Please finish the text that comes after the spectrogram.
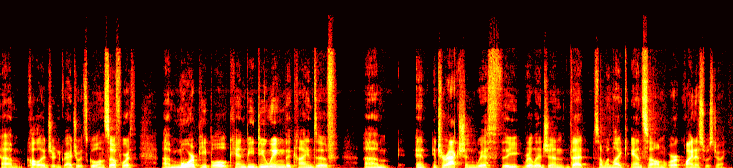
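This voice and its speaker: A man with a low voice talks through his reflections as a lecturer would in a relaxed podcast discussion. His delivery is articulate and thoughtful, often halting as he works out the wording. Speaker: lecturer answering audience questions.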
